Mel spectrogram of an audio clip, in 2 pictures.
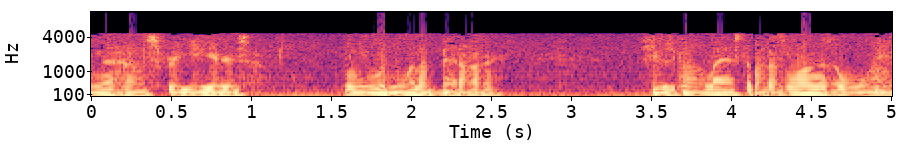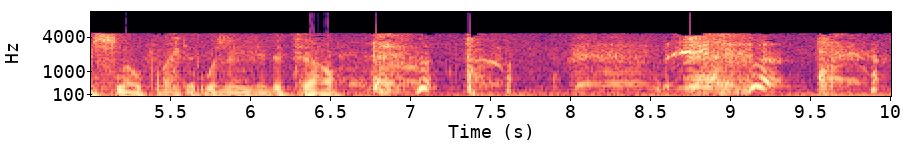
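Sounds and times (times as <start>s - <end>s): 
speech: 0.2s - 2.6s, 3.5s - 7.1s
person coughing harshly and wetly: 6.6s - 7.7s, 8.4s - 9.9s
strained raspy breaths: 8.0s - 8.6s.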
